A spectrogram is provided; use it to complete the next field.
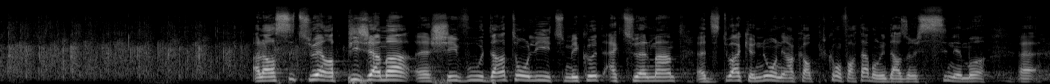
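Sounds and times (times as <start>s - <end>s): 
audience clapping: 0.0s - 3.2s
speech: 2.5s - 10.4s.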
